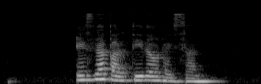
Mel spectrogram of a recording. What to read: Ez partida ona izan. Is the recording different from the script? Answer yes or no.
yes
